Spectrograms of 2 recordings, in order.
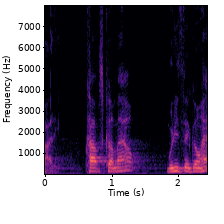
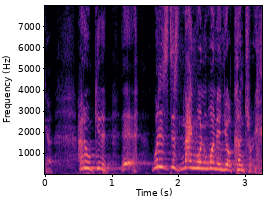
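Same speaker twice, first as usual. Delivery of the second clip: higher, louder voice of a client; quoting an African client; 9 semitones higher, 5 dB louder, faster than usual. Retold or imitated. Instructor quoting an African client, higher and louder. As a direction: voice the client complaining earnestly. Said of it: "he was just like".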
